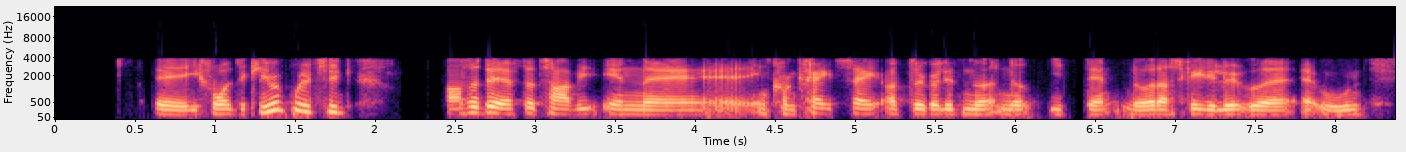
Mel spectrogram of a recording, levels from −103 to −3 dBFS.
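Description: The whole speech clip runs through the iLBC codec, and you can hear it: the band is squeezed to roughly 200 Hz to 3.7 kHz, and the voice has that plainly audible rough, slightly synthetic edge. That fits iLBC at 15.2 kbps with 20 ms frames.

There are two spots of lost iLBC frames. At 2.48 to 2.55 s, just before "så derefter tager vi", the decoder fills the gap by repeating the last pitch cycle mixed with noise. You get a brief buzzy, held-vowel smear, about 60 ms, which fits three 20 ms frames. At 4.08 to 4.12 s, between "derefter tager vi en" and "en konkret sag og", it happens again, shorter this time, about one 20 ms frame. In both cases the voice snaps back cleanly right afterwards because each frame decodes on its own.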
